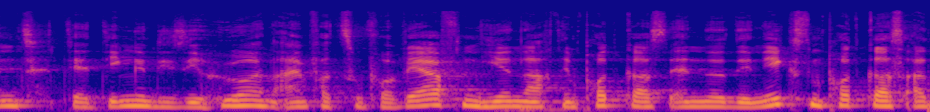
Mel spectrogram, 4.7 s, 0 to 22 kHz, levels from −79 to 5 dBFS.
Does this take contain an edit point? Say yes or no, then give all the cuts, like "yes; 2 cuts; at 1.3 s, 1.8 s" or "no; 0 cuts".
no; 0 cuts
